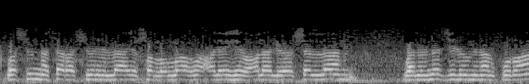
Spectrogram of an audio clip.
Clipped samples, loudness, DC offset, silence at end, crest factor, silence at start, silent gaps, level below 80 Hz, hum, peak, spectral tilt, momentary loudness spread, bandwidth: under 0.1%; -16 LUFS; under 0.1%; 0 s; 16 dB; 0 s; none; -42 dBFS; none; 0 dBFS; -5.5 dB/octave; 2 LU; 5.8 kHz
